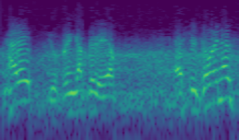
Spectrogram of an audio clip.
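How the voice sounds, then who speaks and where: An actor playing a fierce, excitable older uncle and explorer in an old radio drama, declaiming theatrically and giving commands. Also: male voice, fairly high pitch, fast, phone-quality sound, close to an everyday voice. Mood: commanding. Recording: thin, band-limited vintage radio recording, noisy.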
